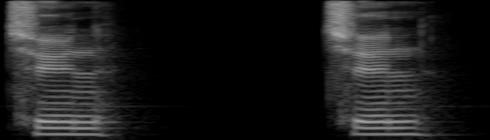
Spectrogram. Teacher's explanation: This is the high flat tone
